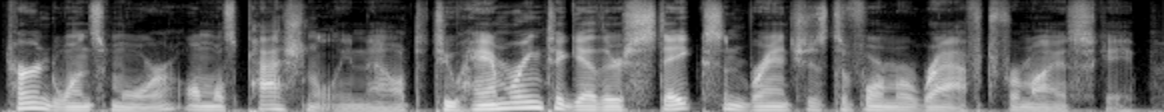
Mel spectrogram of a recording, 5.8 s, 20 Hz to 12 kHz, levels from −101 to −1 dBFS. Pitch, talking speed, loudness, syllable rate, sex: 100 Hz, 205 wpm, -20 LUFS, 6.2 syllables/s, male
